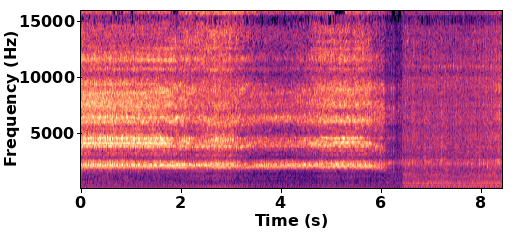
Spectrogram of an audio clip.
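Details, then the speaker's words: Brand-new Ariens Professional 21 snowblower: a high, steady squeal for several seconds, then a lower run. The cover came off to show the belt worn and chewed, belt residue everywhere, and the pulley wobbling; suspected slipping worn belt. "because of the belt being worn, so something's screwed up. I mean, that is not supposed to do that."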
